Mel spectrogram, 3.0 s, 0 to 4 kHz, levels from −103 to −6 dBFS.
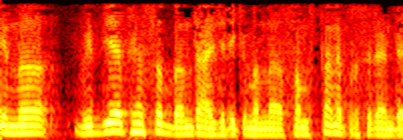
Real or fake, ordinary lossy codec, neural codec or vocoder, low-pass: real; AAC, 24 kbps; none; 3.6 kHz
